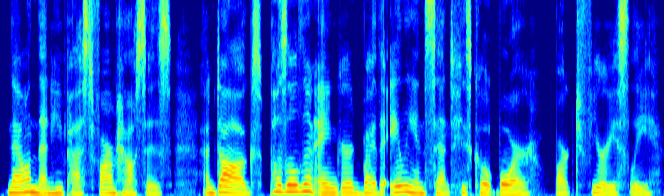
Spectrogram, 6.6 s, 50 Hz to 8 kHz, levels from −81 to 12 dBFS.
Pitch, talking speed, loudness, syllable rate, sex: 215 Hz, 180 wpm, -18 LUFS, 5.1 syllables/s, female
